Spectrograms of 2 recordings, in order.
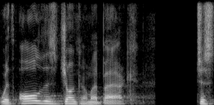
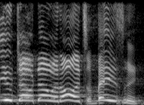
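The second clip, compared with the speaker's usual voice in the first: very high, squeaky, overexcited; high excited squeal. Retold or imitated. Telling the class about his revelation, very high and giddy. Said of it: "I'm like".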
